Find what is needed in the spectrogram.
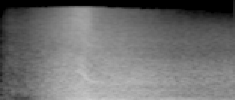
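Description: Cinematic whoosh sound effect for a title card. It swells over the first second with a deep rumble underneath and a falling sweep at its peak, then fades away slowly.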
